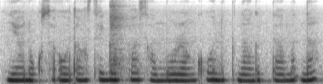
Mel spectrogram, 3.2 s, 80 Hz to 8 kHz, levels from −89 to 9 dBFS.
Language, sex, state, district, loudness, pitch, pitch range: Garo, female, Meghalaya, West Garo Hills, -13 LUFS, 225 Hz, 220-235 Hz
